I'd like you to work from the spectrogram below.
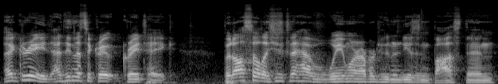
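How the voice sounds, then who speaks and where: A young man co-hosting a podcast in casual chat, animated and quick to laugh, leaning on "like" a lot. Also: mid-range voice. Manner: animated, laughs often, many "like" fillers. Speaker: podcast co-host.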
